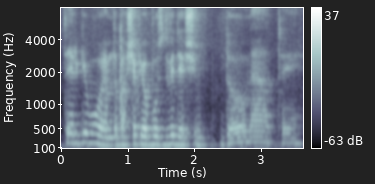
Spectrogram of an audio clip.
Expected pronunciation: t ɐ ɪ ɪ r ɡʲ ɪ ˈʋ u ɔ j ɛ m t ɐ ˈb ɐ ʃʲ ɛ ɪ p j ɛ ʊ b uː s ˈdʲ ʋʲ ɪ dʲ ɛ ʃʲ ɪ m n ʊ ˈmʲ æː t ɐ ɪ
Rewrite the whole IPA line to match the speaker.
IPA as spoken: t ɐ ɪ ɪ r ɡʲ ɪ ˈʋ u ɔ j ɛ m d ɐ ˈb ɐ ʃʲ ɛ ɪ p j ɛ ʊ b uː s ˈdʲ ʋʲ ɪ dʲ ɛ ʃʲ ɪ m d ʊ ˈmʲ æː t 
